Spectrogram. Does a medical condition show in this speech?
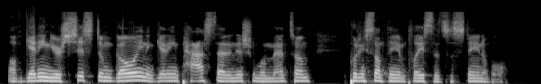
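No.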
